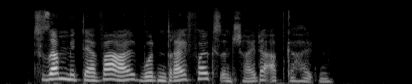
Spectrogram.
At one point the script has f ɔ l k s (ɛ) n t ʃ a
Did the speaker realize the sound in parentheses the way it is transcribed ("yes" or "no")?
yes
